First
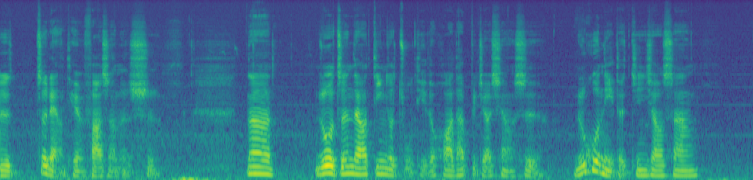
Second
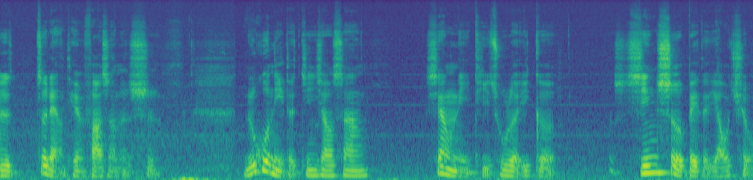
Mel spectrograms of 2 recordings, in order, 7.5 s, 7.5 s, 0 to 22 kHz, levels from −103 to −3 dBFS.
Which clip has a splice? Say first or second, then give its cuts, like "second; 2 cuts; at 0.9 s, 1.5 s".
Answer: second; 1 cut; at 2.3 s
